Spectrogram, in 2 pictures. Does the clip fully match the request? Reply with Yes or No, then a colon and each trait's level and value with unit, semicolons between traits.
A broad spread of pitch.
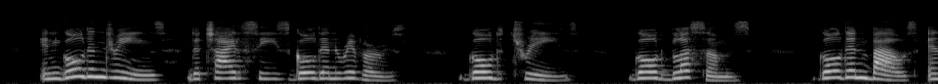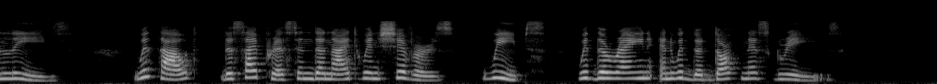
No: average, 4.1 semitones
